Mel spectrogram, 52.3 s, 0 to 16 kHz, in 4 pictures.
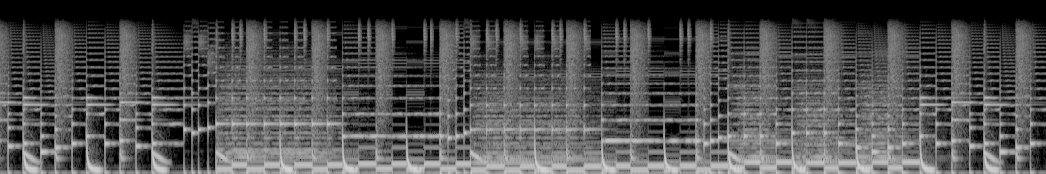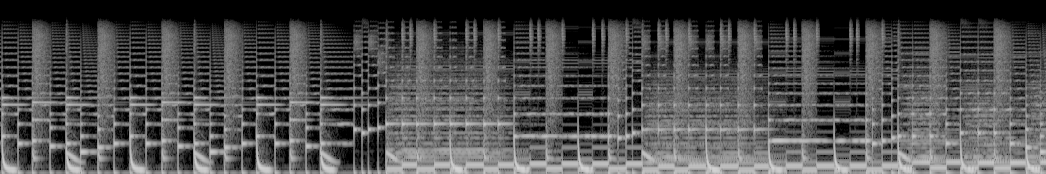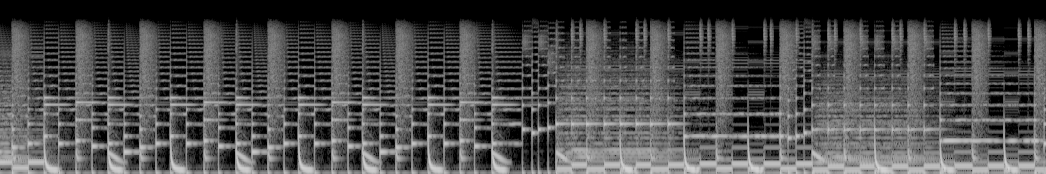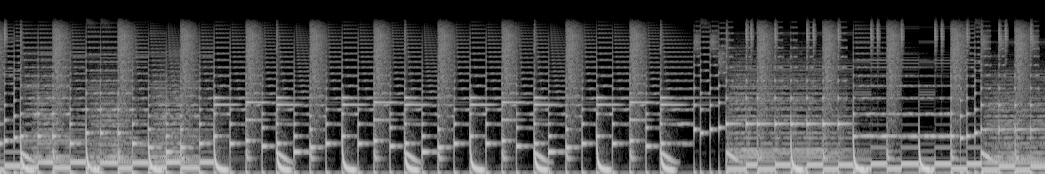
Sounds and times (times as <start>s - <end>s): Music: 0.0s - 52.2s.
